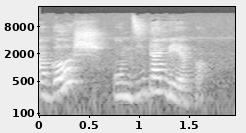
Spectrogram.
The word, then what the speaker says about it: налево: Quand on veut tourner à gauche, on dit налево. Налево s'écrit pareil que la prononciation, donc налево. Sauf encore une fois, à la fin vous le prononcez comme un A, mais vous l'écrivez comme un O.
